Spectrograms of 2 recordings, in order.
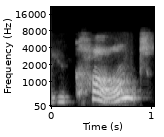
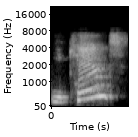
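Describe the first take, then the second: First: It is said with a British accent. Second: It is said with an American accent. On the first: "you'll see that the pronunciation of my vowel changes" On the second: "if you go to the United States, you'll find that the difference is very, very minimal"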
